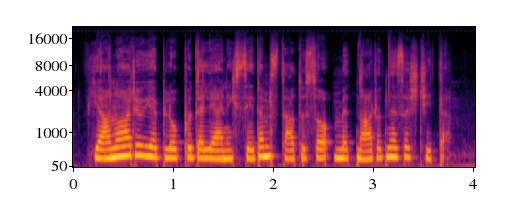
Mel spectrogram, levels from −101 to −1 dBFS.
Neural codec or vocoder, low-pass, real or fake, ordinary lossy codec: none; 19.8 kHz; real; none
